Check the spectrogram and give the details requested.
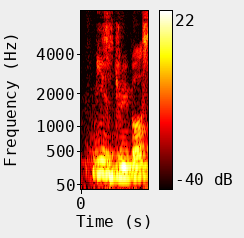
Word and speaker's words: Misdreavus: Misdreavus sería la pronunciación correcta.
